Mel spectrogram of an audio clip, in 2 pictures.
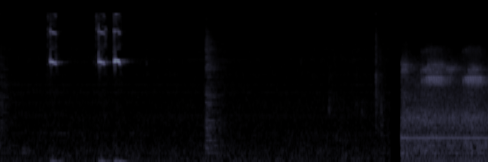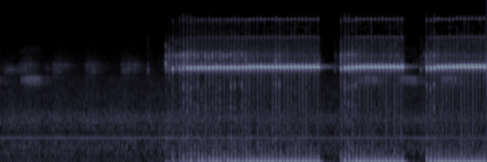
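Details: Green tree cricket (Aomatsumushi) singing a loud, steady, high-pitched trill that starts abruptly and runs continuously, with two short breaks. It follows a few seconds of quiet, sparse, brief chirps.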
